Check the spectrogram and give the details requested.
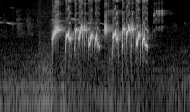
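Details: Red-whiskered bulbul morning song in the long double twisted style, used to train other bulbuls: a fast two-second burst of about ten loud, clipped whistled notes sliding down and up, after a faint high note.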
